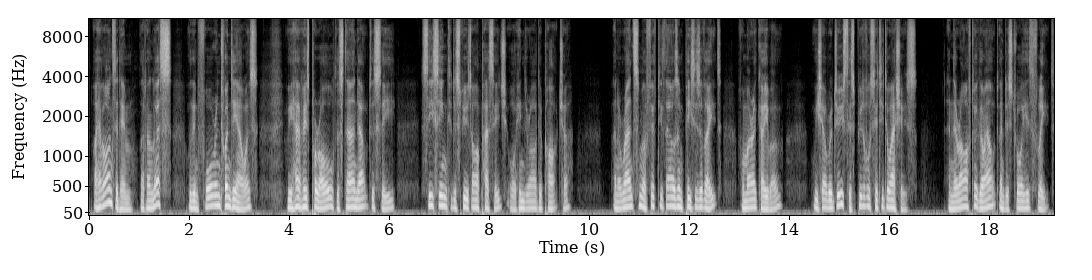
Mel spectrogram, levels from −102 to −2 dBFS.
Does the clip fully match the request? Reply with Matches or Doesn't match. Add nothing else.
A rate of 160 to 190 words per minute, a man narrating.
Matches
